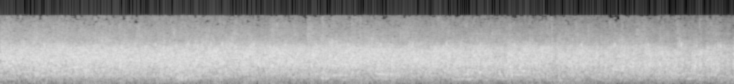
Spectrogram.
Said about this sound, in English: So a round of applause for everybody, I suppose, really.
